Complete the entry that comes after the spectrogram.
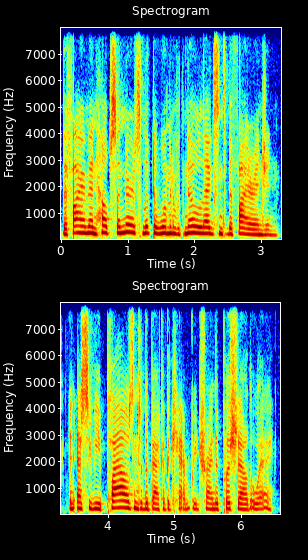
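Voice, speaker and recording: A woman's voice: a little high, steady tone, fast talker, a little mellow, no room sound. Woman narrating a screenplay, dry sound. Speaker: stage directions reader. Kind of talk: scripted narration at table read.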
